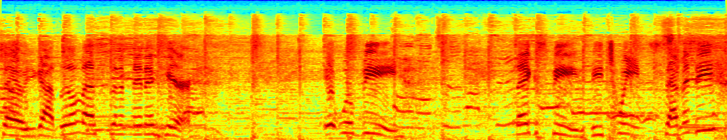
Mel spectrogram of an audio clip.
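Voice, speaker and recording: A woman's voice: on the high side, lively intonation, measured pace, pauses often. A woman instructing an indoor cycling class, encouraging and commanding as she calls out cues and countdowns. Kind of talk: motivational fitness class coaching. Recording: loud music over the voice. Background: loud pop workout music.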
